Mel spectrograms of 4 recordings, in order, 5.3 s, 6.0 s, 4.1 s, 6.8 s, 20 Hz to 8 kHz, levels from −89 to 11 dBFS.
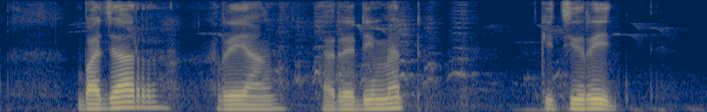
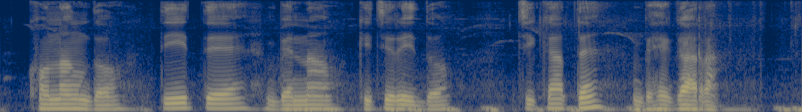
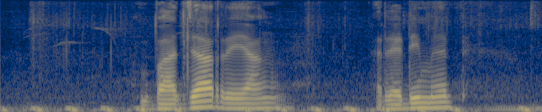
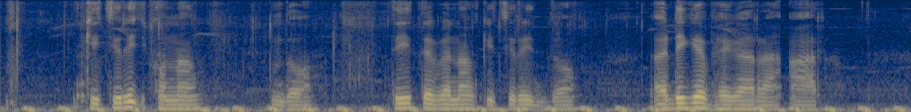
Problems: constant background noise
